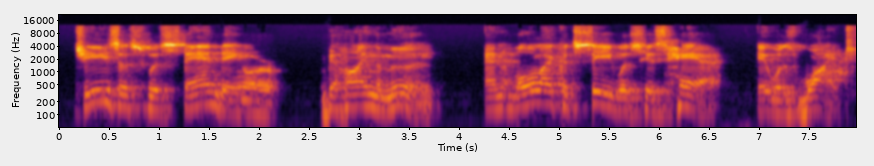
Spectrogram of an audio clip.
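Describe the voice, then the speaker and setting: Speaking at a very slow pace, a man shows ordinary pitch variation. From Australia, Brisbane in Queensland. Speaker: testimony guest. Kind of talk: testimony.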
